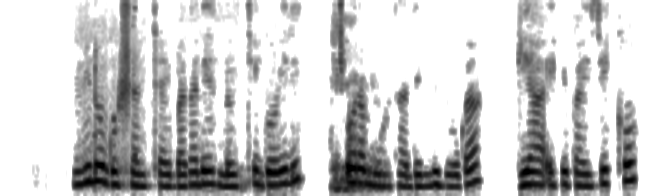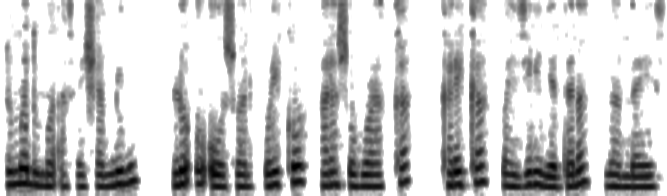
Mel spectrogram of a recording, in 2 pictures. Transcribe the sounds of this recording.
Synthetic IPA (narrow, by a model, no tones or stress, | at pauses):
mɪnɔɡɔʃːɐnt͡ʃːɐjbɐɡɐnɛlɔjt̪ʰːɪɡɔʔɪnɪ | t͡ʃʼoɾɐmʊɾt̪aːd̪ɛmːɪd̪oːɡaː | ɡɪjaːʔɛfɪbɐjzːɪkʰːɔ | d̪ʊmːɐd̪ʊmːɐʔɐsɐjʃɐmːɪnɪ | lɔʔːɔʔo̞ːsʊwɐnwɔjkʰːɔhɐɾɐsɔɦʊwaːkːɐ | kʰɐɾɛkːɐb̥ɐjzːɪd̪ɪjɛd̪ːɐnɐ | nɐnd̪ɐje̞ːs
